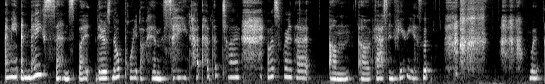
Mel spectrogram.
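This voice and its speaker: A woman from Taiwan, a Mandarin speaker, chatting to her stream viewers in a soft, breathy ASMR whisper, giggly and hesitant with many ums. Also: a little high. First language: Mandarin Chinese. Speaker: VTuber streamer.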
